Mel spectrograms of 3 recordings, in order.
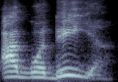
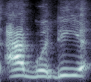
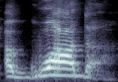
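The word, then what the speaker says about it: Aguadilla: It's called Aguadia. That's where um you know, I think something happened with with not Columbus, one of the other. Anyway, it's Auadia. He kept saying he kept saying Auada.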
